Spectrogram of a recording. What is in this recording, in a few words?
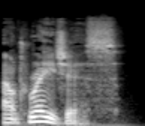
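"outrageous", British English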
